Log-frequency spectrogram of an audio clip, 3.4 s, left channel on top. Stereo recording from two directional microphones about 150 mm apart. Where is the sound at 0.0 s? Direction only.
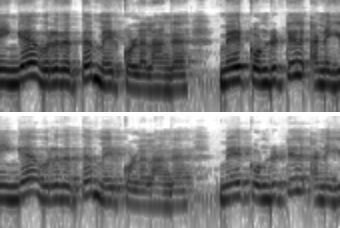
50° left (ahead or behind).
